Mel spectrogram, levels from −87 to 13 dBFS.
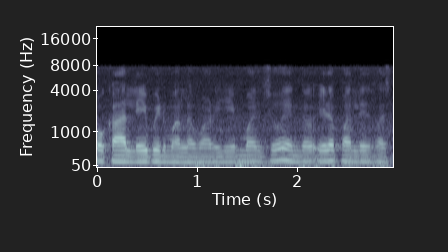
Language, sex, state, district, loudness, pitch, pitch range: Telugu, male, Andhra Pradesh, Krishna, -24 LUFS, 125 Hz, 120-130 Hz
